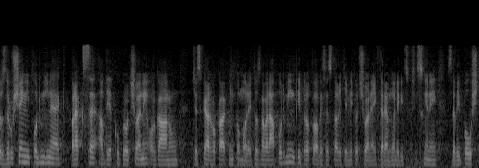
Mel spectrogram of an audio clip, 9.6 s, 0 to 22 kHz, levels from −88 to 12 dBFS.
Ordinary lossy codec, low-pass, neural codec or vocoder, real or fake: AAC, 32 kbps; 7.2 kHz; codec, 16 kHz, 0.7 kbps, FocalCodec; fake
